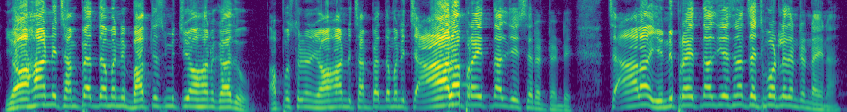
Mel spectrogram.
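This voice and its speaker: Impassioned male preacher, slightly high voice. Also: lively intonation, fast, pushed and bright. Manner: impassioned, full of rhetorical questions to the congregation. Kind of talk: sermon.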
